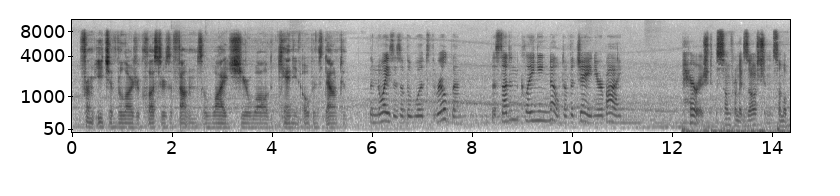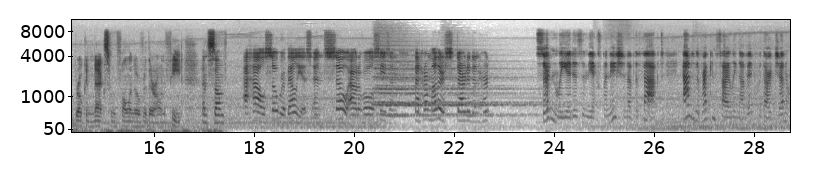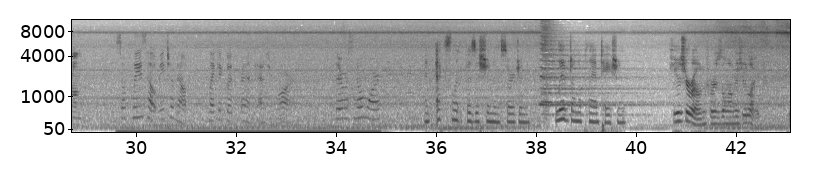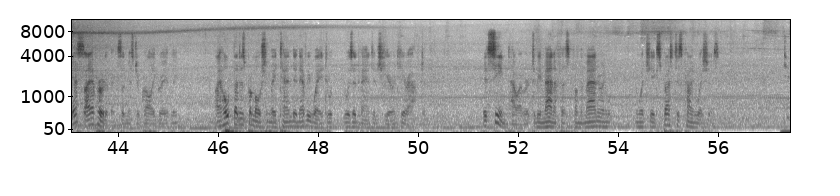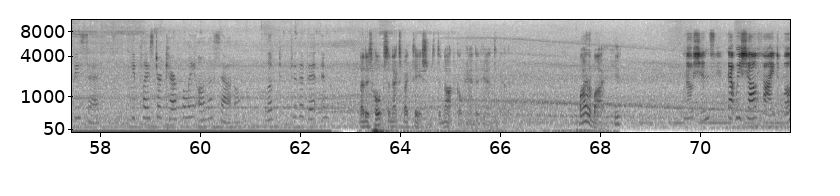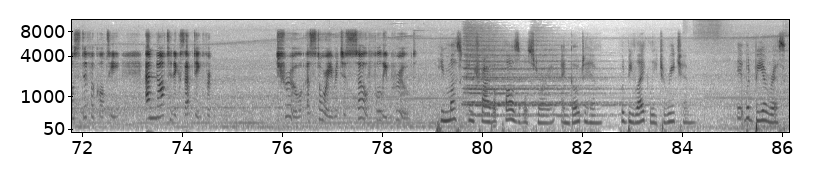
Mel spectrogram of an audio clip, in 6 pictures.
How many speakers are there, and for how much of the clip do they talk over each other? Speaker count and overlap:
9, no overlap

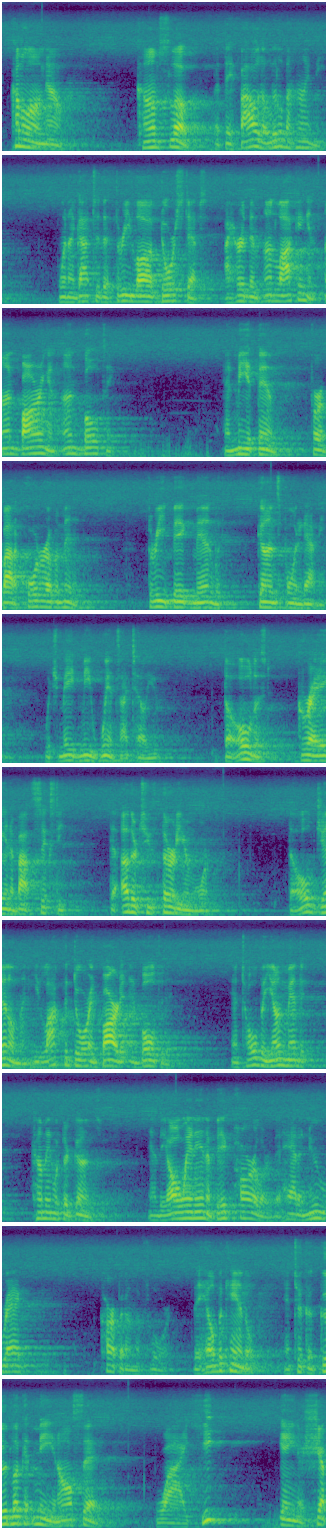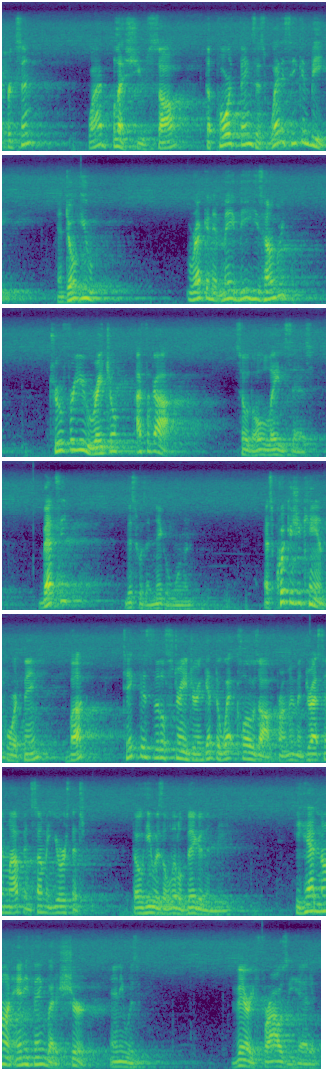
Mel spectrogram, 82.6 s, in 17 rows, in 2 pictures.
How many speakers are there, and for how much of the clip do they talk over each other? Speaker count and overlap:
1, no overlap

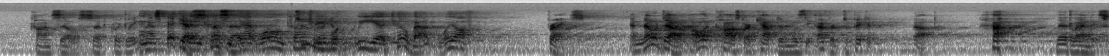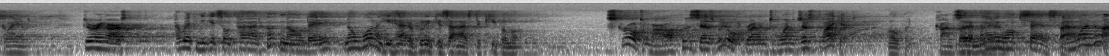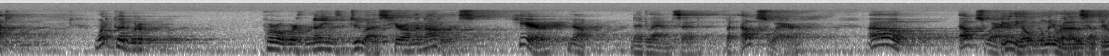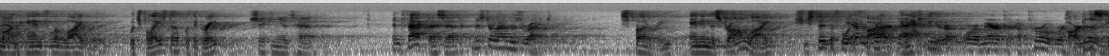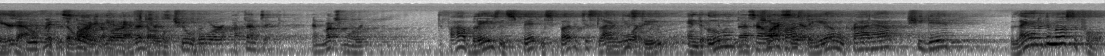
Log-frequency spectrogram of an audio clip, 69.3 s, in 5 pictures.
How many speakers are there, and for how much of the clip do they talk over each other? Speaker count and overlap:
2, about 20%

